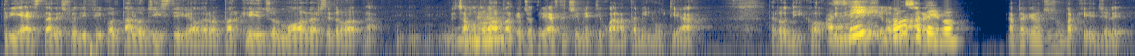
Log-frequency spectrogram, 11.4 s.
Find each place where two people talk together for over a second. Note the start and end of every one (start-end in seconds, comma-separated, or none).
8.2-9.4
